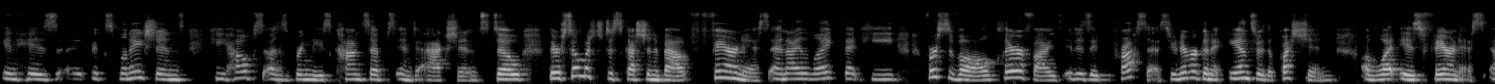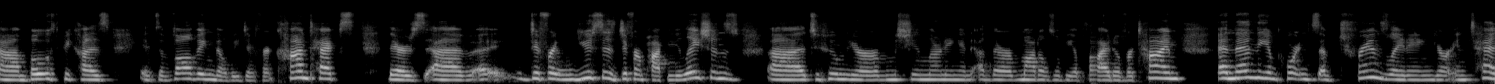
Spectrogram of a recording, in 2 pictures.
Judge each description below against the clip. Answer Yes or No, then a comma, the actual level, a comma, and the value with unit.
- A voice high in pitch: Yes, high, 230 Hz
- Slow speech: No, average, 160 wpm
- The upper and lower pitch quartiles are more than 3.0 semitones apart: Yes, average, 3.8 semitones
